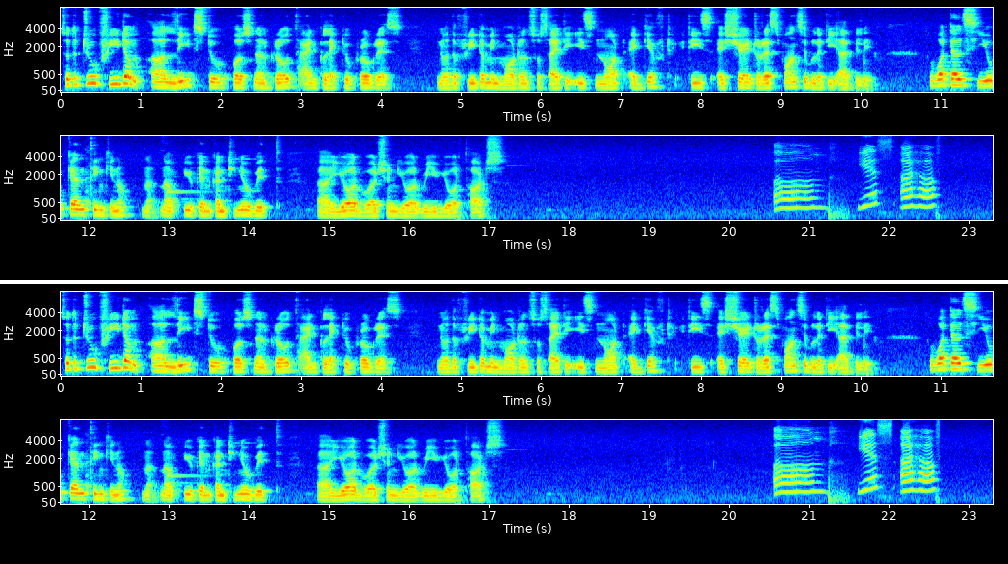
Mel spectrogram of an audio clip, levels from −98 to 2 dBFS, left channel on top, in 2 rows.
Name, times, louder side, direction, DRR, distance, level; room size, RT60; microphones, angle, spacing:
voice 1, 0.0-4.2 4.7-7.5 7.8-10.1 10.9-14.2 14.9-17.2, left 1 dB, 5° left, 0.7 m, -28 dB
voice 2, 20.6-22.6, right 5 dB, 30° right, 0.3 m, -35 dB
8.3 x 3.4 x 3.5 m
head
